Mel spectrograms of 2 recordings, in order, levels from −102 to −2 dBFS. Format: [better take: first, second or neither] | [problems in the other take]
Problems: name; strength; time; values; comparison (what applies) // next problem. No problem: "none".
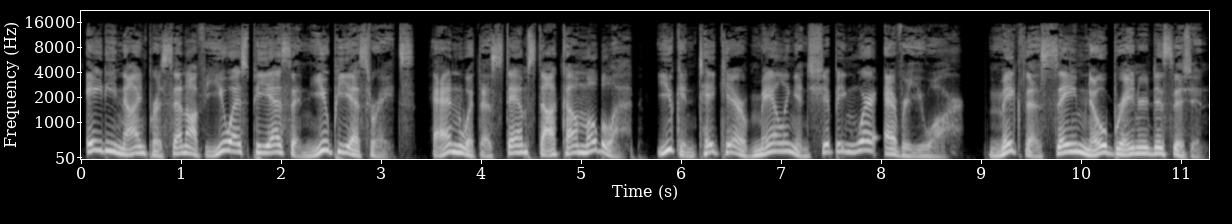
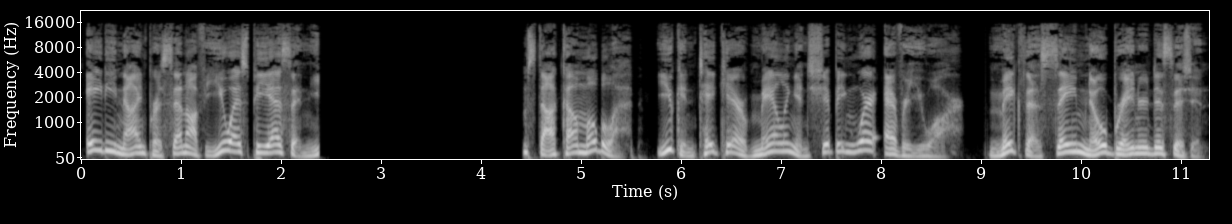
first | audio cutting out; at 2.5 s for 2 s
